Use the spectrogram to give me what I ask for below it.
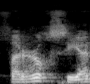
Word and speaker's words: فرخ سیر: تو قابل غور بات یہ ہے کہ فرخ سیر کا درست تلفظ نہ کیا جائے تو مصرع بحر سے خارج ہو جائے گا، اور زر اور مٹر کا قافیہ لفظ سیر نہیں ہو سکتا، سیر ہو سکتا ہے.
